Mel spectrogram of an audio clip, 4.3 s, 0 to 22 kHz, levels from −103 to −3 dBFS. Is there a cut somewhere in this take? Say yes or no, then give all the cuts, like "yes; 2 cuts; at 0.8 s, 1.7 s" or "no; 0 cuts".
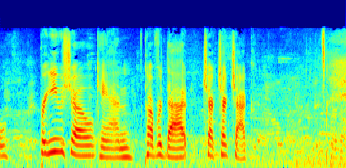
yes; 1 cut; at 1.2 s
